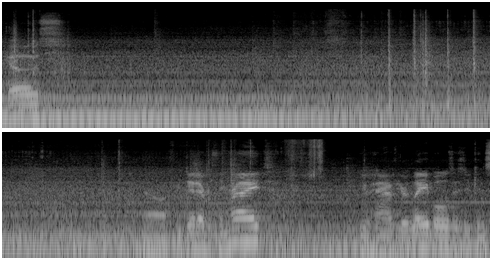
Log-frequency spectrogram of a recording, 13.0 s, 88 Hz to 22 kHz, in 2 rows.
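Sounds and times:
printer humming: 0:00.0 - 0:13.0.

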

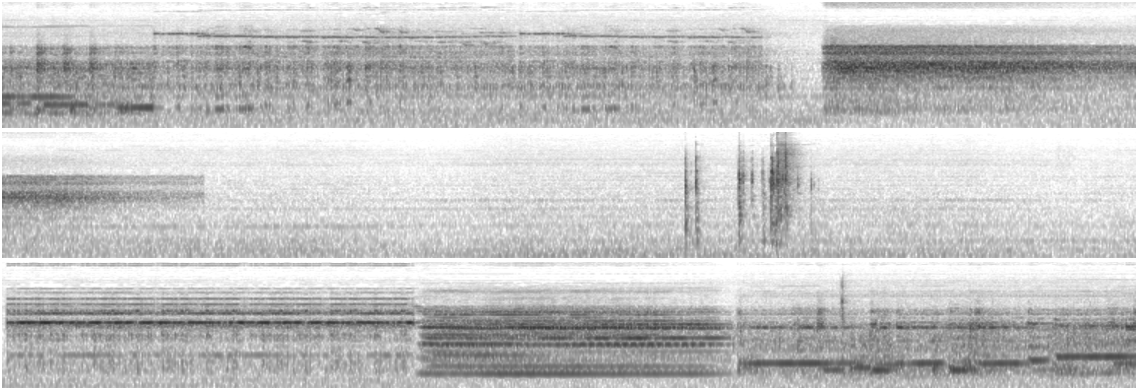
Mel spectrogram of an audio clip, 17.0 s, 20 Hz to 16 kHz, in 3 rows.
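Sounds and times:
electronic ringing tone: 0:00.0 - 0:04.0, 0:11.4 - 0:14.0
coin clicking on toy train: 0:00.8 - 0:03.6.

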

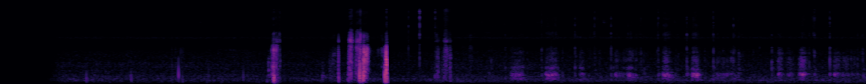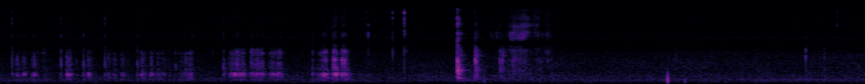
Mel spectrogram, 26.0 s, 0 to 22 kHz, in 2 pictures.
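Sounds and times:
pen writing on paper: 0:07.5 - 0:18.3
paper rustling: 0:20.4 - 0:21.3.

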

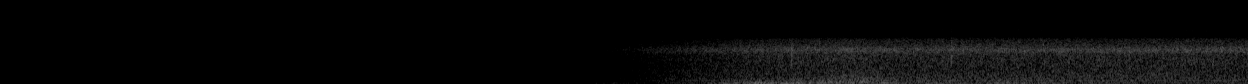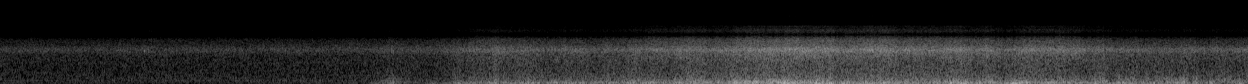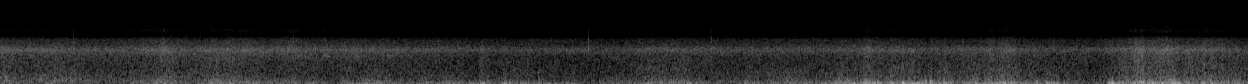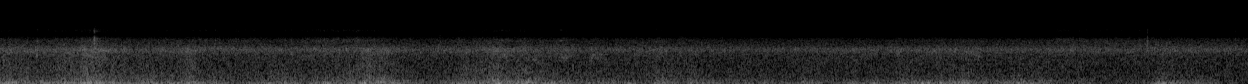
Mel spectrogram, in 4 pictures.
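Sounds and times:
wind gusting on microphone: 0:14.8 - 0:49.9.

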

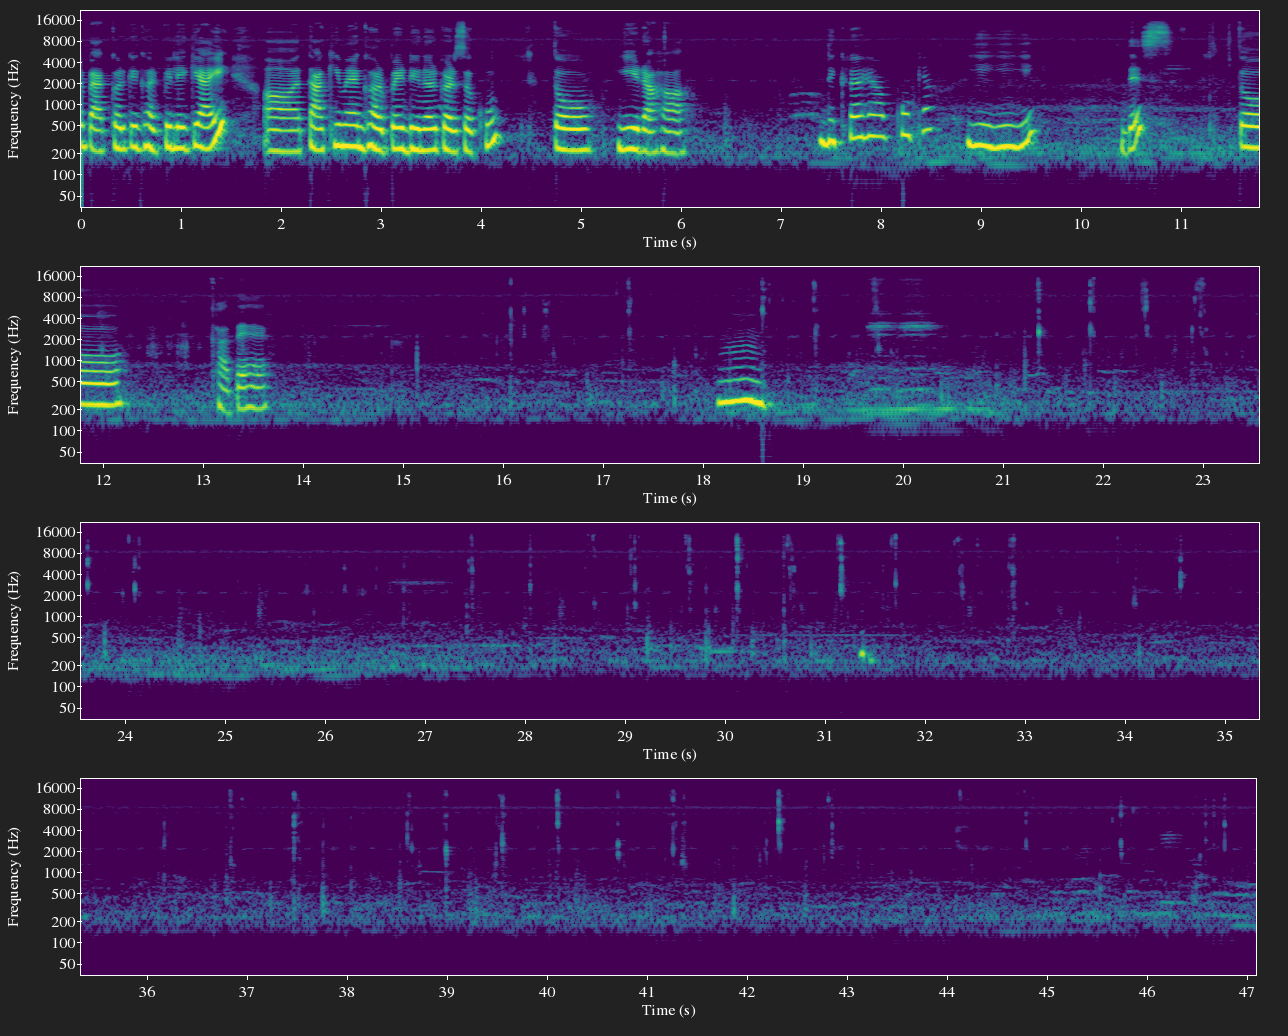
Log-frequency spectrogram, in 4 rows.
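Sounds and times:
crunchy chewing and biting: 0:12.3 - 0:47.0.

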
